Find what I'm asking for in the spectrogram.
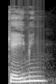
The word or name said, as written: gaming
